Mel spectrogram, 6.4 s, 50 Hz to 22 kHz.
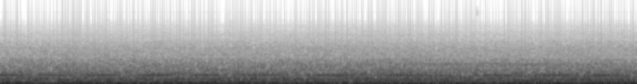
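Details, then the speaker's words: Toyota Tacoma with aggressive off-road tires at about 60 mph on smoother pavement: steady low road roar, no thumping or rising whine. Normal tire noise, nothing wrong. "you a little bit of an idea what what this sounds like again really not too bad"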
